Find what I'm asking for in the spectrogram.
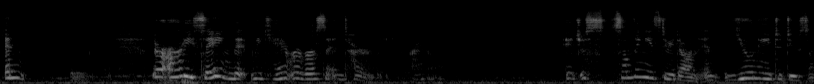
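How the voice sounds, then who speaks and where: A woman with an American accent speaks at a moderate pace and a high pitch. Her voice shows very wide pitch swings and big swings in loudness. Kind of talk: casual talk to camera, earnest and concerned. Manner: earnest, emotional.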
